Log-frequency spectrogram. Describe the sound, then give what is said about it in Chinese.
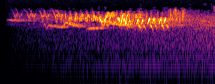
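A small bird sings a rapid, high-pitched chirping song, a steady stream of bright twittering notes lasting about two seconds, soft and continuous with no talking. “一只小鸟啾啾的鸣唱了起来。”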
